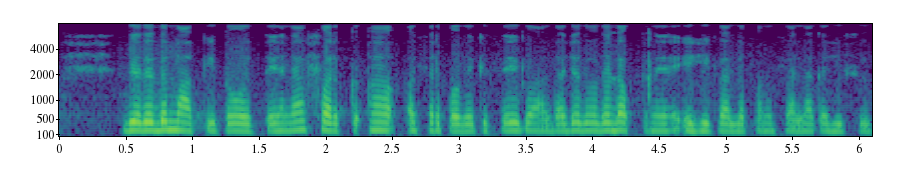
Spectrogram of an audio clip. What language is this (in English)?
Punjabi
